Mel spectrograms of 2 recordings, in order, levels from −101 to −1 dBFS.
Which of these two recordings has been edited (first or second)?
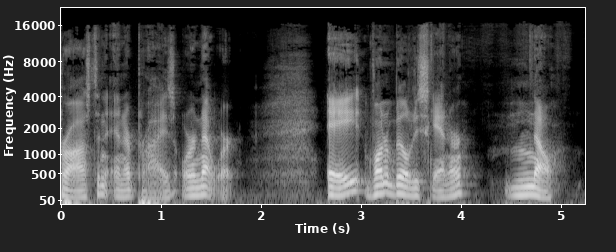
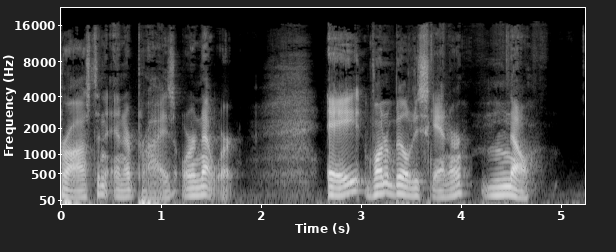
second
